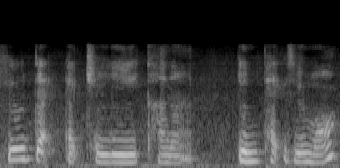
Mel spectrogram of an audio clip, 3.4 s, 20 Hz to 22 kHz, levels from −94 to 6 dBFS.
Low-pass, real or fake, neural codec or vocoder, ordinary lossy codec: 7.2 kHz; fake; codec, 44.1 kHz, 7.8 kbps, Pupu-Codec; none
